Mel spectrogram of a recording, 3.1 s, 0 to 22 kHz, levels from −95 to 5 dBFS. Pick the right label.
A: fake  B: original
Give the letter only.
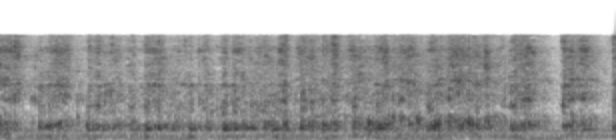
B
